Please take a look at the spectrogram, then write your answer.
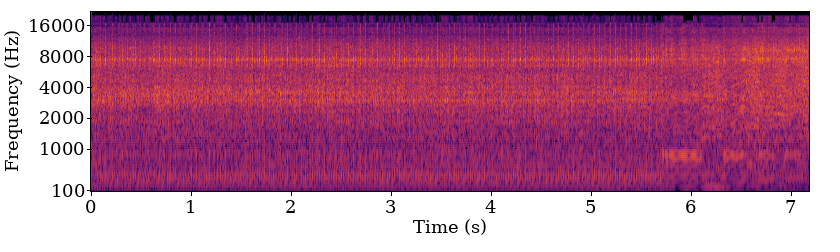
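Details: Homelite UT33650A 26cc two-stroke trimmer fitted with a Ryobi carburetor and its idle bumped up; a steady high buzz holds even, then the pitch swings near the end. It runs, though the carb still needs adjusting.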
